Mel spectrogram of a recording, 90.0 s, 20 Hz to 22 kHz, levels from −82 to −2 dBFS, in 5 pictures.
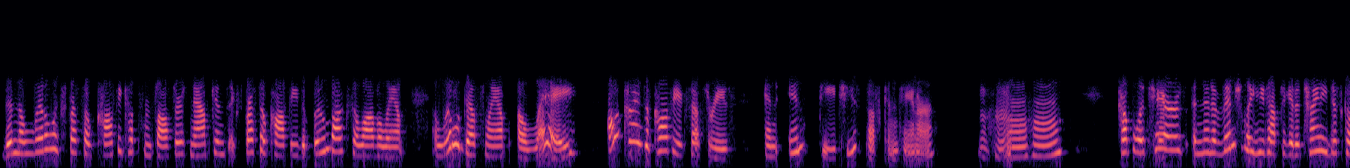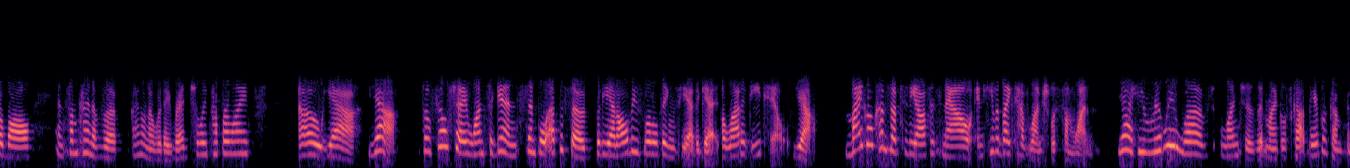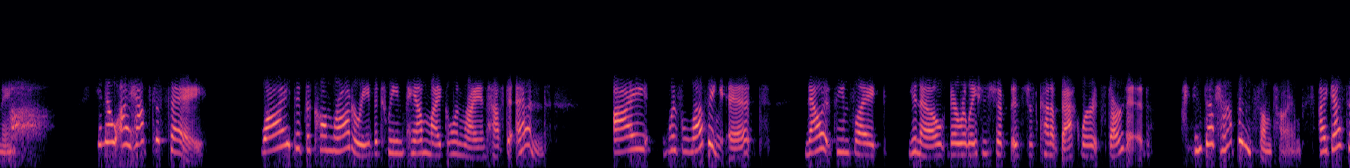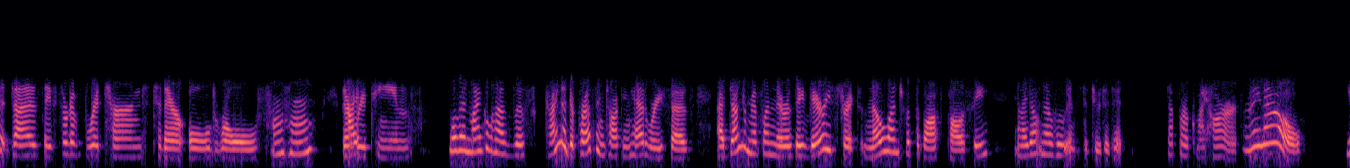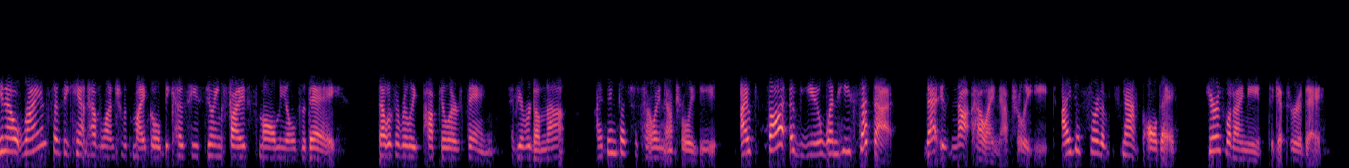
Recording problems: phone-call audio; poor line

